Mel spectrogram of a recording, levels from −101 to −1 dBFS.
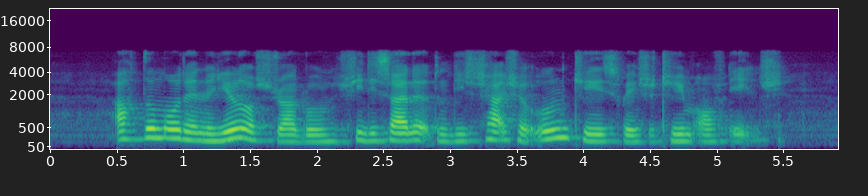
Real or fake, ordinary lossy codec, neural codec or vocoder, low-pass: fake; none; autoencoder, 22.05 kHz, a latent of 192 numbers a frame, VITS, trained on one speaker; 7.2 kHz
